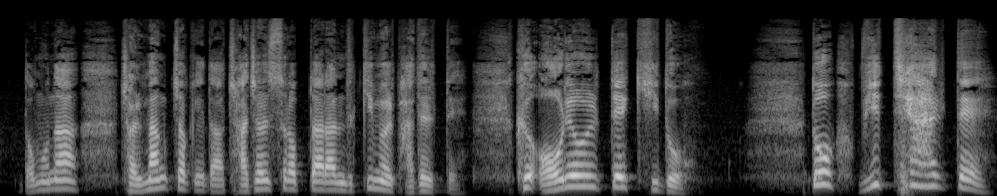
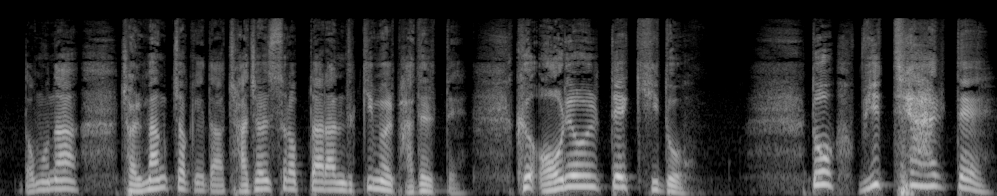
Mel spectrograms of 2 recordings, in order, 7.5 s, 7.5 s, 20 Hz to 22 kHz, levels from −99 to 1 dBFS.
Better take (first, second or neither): second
